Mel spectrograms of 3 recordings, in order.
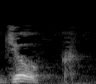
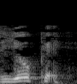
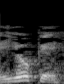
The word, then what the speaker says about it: Joke: The spelling says joke. But Dutch people are strange. They pronounce it as yoke. They destroy the whole beauty of it. Okay, yoke.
